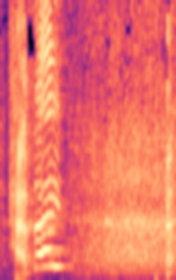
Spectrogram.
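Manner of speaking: high, incredulous question. Retold or imitated. Girlfriend doubts his claim about everyone, high-pitched disbelief. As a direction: squeak it in mock disbelief.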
